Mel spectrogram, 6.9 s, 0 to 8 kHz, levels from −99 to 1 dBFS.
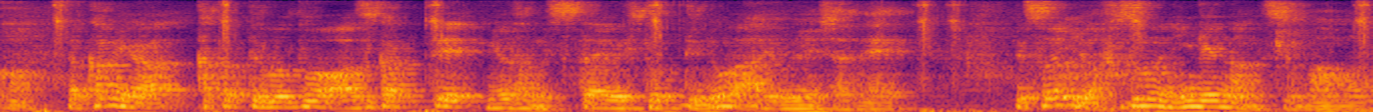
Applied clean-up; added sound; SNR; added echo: none; Rattle; 15 dB; reverberation time 0.3 s.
